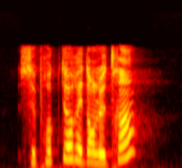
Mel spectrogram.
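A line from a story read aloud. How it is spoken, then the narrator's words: Exclaimed. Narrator (French): s'écria Fix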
